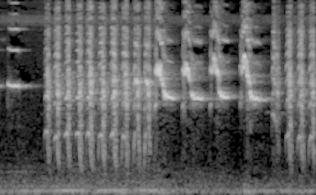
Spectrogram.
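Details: Javan myna with white eyes singing to draw young birds into song: a thin whistle, then a dense stream of scratchy chattering notes laced with downslurred squeaky whistles, about three per second.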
